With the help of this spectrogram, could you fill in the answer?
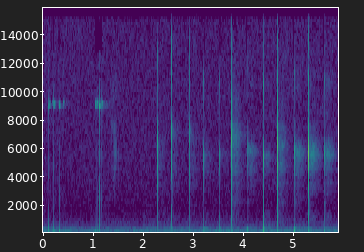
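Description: A small, partly filled glass perfume bottle with a white cap is tapped with long red-painted fingernails. A quick flurry of light taps and a brief clattering rattle come first, then a steady run of 13 evenly spaced, sharp clicks that grow louder. Each tap gives a quiet, bright glassy ping that dies away almost at once.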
